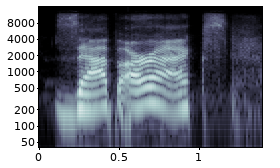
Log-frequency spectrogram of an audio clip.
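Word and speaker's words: ZappRx: us into the store so it's is it zap rx is that how you pronounce it yeah yeah it stood for zoe's prescription app nice oh i like that there you go zap rx uh so you have the concept you're like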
